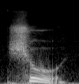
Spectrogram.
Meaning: shoe
- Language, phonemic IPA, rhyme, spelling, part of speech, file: German, /ʃuː/, -uː, Schuh, noun, De-Schuh.ogg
